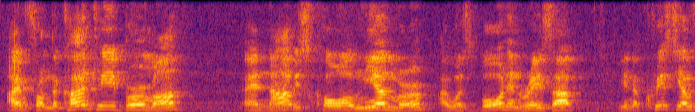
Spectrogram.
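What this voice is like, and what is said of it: Non-native English accent. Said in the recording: “my English accent is different from you all”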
